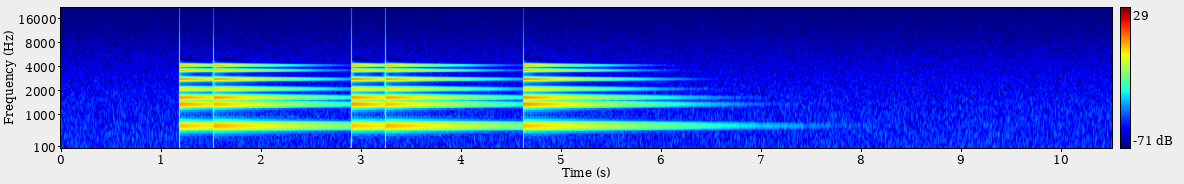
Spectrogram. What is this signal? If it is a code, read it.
Ship's bell, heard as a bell. 5. Five half-hours of the watch have passed.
